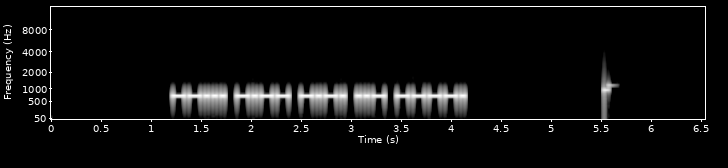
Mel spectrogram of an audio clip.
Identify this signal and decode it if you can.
Morse code, heard as a keyed tone, about 31 wpm, 700 Hz. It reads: 7YCU9
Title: Code Groups - 5 Letter:Numbers - 30wpm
